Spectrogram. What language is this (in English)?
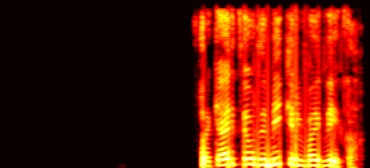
Icelandic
